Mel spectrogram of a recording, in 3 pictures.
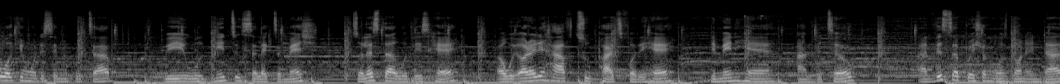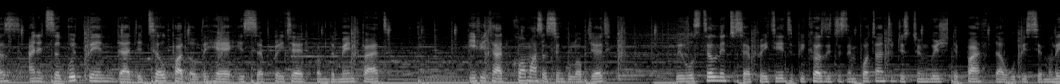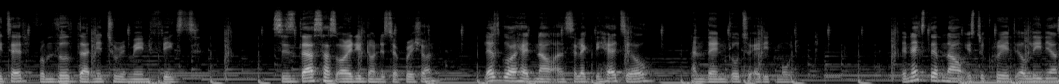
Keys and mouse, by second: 1.8 click, 4.4 click, 6.4 click, 8.1 click, 15.6 click, 28.0 Tab.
